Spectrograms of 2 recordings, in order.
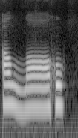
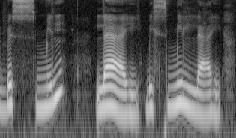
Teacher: ठीक है, तो whenever you have got fatha, ठीक है, whenever you have got fatha associated, no, like previous letter को fatha है, then the lam is to be read, pronounced heavily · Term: heavy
